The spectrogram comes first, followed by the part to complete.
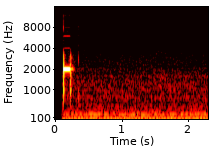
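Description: A short electronic beep, a pure high tone pulsing twice in quick succession right at the start, followed by a faint steady low hum.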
